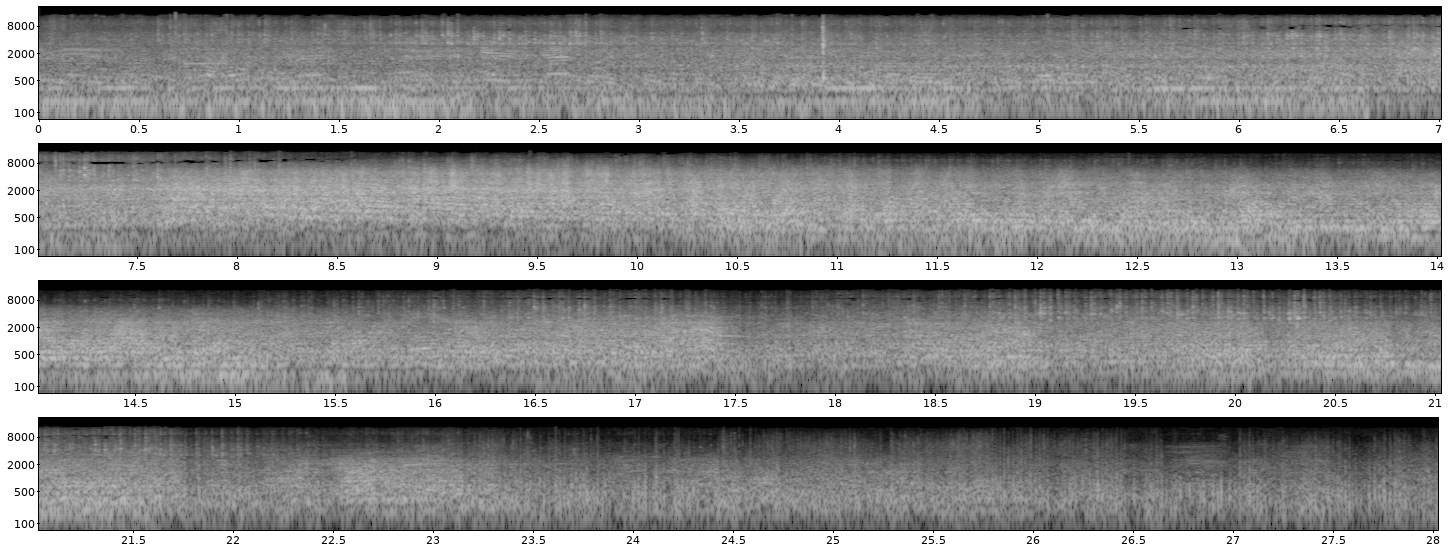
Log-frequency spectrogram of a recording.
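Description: Learjet's twin jet engines roaring during a low aerobatic pass. The roar swells from about seven seconds in with a sweeping, phasing whoosh as the jet goes by, peaks over the next several seconds, then fades away in steps toward the end.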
